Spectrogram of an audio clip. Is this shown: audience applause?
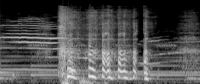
no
